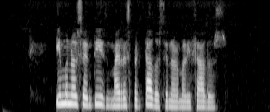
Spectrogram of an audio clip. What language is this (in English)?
Galician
